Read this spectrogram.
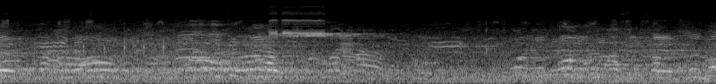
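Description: A large crowd murmurs and calls out in a big echoing arena.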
